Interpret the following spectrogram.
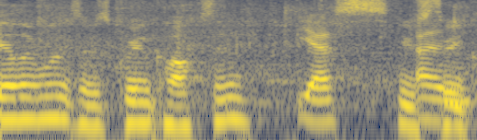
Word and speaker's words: Coxon: Graham Coxon? Is that right? Yeah, pronounce that right.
